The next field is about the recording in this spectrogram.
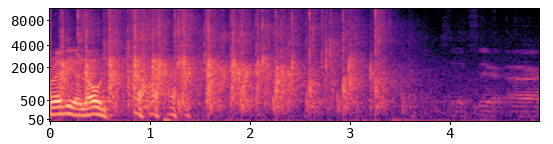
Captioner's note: applause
